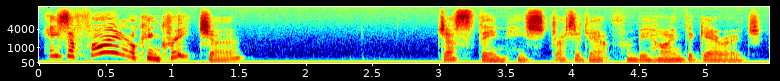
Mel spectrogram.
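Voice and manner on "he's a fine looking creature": neighbour voice. A narrator's reading. Mrs Frogmore voiced.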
